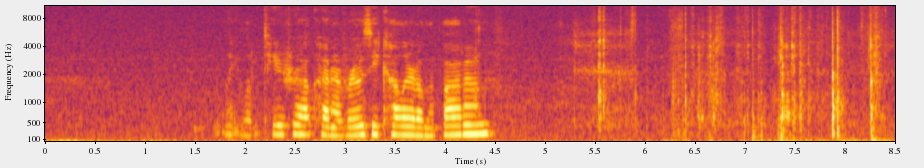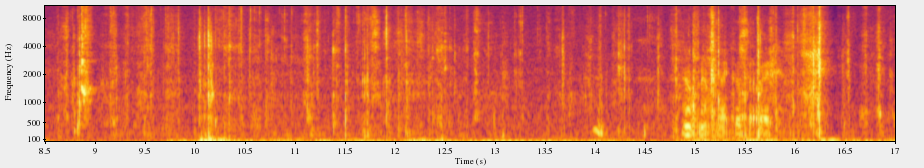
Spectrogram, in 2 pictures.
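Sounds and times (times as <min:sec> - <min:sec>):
container and packaging handled: 0:05.2 - 0:17.0.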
